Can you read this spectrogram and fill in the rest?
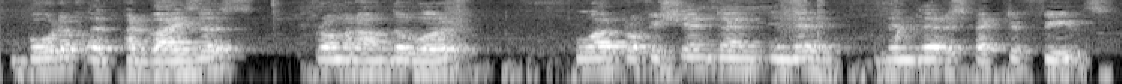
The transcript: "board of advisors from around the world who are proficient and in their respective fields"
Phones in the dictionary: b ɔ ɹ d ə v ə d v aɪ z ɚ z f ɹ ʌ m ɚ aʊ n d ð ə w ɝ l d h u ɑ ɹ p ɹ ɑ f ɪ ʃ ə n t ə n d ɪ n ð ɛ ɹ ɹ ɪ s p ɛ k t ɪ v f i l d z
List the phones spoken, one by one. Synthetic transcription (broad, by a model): b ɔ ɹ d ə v ə d v aɪ z ɚ z f ɹ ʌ m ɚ aʊ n d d ə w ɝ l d h u ɑ ɹ p ɹ ɑ f ɪ ʃ ə n t ə n d ɪ n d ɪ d ɹ ɪ s p ɛ k t ɪ v f i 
